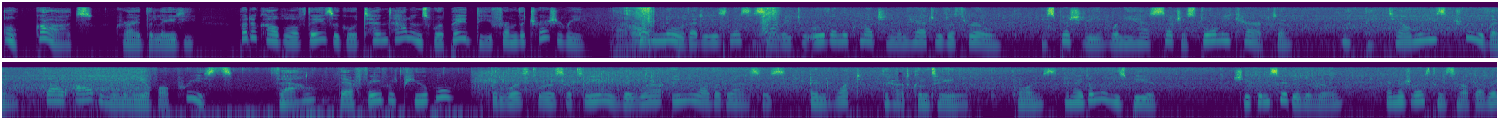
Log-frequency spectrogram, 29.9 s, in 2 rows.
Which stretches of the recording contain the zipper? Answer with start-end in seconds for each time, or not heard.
6.0-8.0.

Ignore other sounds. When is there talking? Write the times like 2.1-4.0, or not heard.
0.0-29.8.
